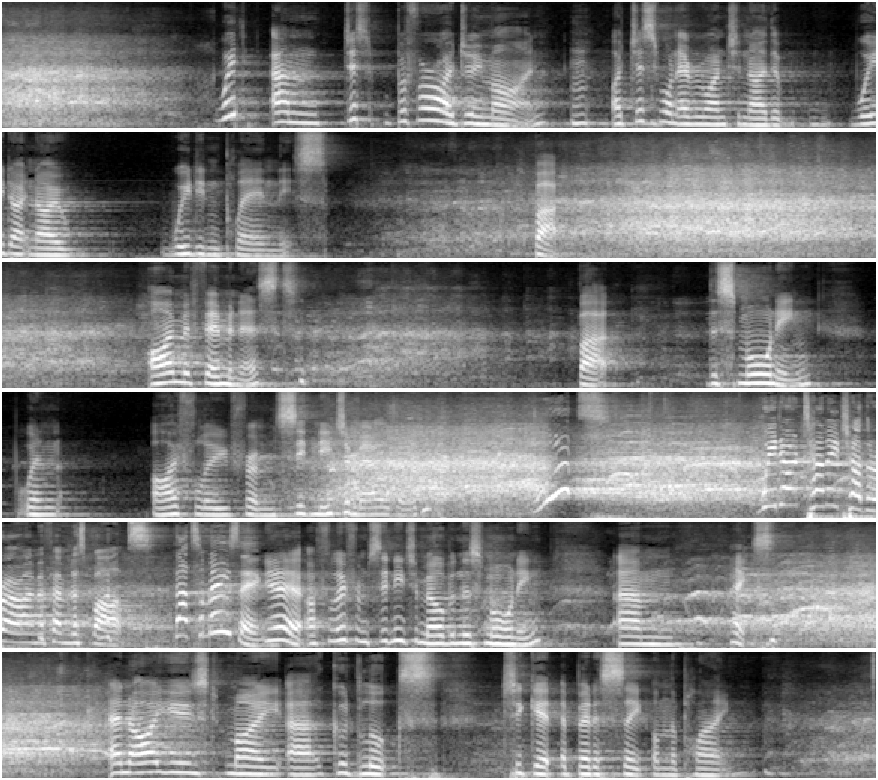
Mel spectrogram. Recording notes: Recorded 15 February 2020 at the Thornbury Theatre in Melbourne.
